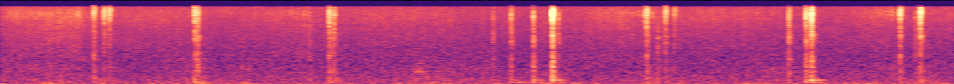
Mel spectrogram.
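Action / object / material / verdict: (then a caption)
tap / glass car side window / glass / none. Long fingernails of both hands lightly tap a closed glass side window of a car, a large flat pane. Fourteen quiet, bright, clicky taps come in loose, irregular pairs and clusters, each dying away almost instantly over a soft background hiss.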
